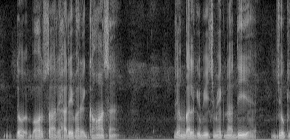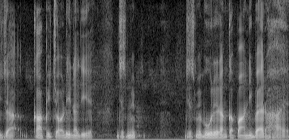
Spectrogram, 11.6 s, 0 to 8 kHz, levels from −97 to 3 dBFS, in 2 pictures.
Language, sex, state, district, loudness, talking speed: Hindi, male, Jharkhand, Jamtara, -25 LUFS, 150 wpm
